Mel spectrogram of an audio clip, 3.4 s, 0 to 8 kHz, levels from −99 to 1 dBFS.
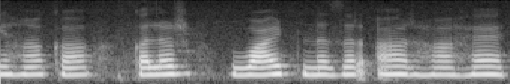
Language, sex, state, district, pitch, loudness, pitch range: Hindi, female, Jharkhand, Palamu, 240 Hz, -16 LUFS, 230-245 Hz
